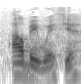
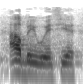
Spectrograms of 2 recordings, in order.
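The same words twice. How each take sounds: First: Hushed, gentle promise; soft reassurance. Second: Said in the usual way. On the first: Shown as a demonstration. God quietly reassuring Moses, soft and tender. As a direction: say it quietly, like a comfort.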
